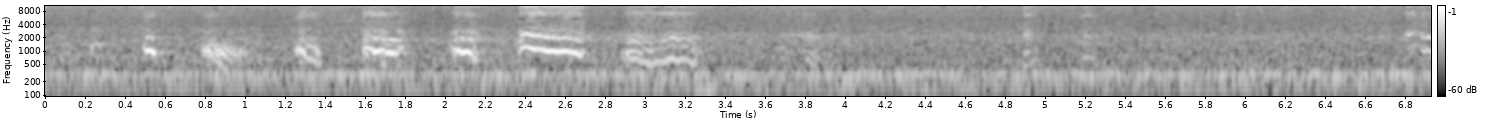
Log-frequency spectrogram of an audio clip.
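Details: Shiba Inu puppies whimper in a rapid string of high, bending squeaks and rising-falling whines packed into the first three seconds, then quiet except a low steady hum.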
